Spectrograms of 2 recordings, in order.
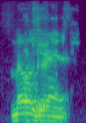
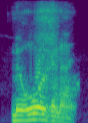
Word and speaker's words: Milorganite: Milorganite. That's it. What? Milorganite.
